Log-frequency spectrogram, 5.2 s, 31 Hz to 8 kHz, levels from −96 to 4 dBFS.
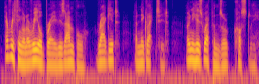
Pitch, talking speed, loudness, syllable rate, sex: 125 Hz, 175 wpm, -17 LUFS, 6.3 syllables/s, male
